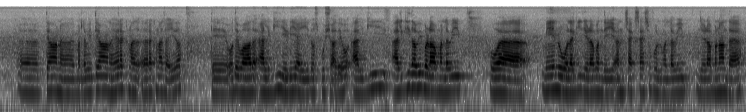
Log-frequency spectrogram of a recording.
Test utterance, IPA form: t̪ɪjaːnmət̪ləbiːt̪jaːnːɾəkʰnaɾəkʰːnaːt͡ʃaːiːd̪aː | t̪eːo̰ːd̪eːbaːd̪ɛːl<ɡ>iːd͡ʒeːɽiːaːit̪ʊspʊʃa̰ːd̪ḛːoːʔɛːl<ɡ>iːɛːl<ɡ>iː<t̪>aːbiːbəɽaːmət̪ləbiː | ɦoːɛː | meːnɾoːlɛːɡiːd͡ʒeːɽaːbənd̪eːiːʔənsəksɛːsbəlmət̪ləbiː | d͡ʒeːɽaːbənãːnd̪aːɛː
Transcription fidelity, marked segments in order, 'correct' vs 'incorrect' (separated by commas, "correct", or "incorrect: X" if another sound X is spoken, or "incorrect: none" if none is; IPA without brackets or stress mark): correct, correct, correct, incorrect: d̪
